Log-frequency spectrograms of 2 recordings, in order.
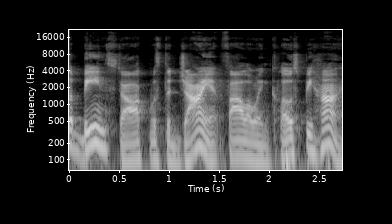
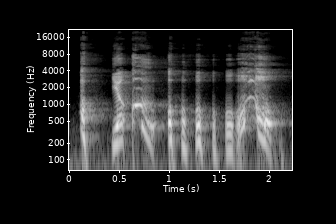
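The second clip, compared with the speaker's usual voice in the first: excited cartoon cheer; 6 dB louder than usual. Characters celebrating.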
